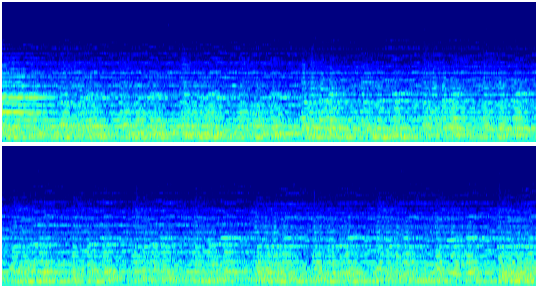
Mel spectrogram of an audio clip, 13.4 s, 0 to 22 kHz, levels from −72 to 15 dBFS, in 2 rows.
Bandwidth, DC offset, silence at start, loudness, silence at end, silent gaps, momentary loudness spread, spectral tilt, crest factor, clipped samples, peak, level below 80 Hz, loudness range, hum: 14.5 kHz; 0.6%; 0 s; -28 LUFS; 0 s; none; 3 LU; -7.5 dB/octave; 16 dB; under 0.1%; -12 dBFS; -52 dBFS; 1 LU; none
